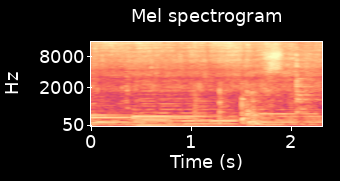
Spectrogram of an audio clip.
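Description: Chopped shallots frying in the oil left from searing steak: a steady, close sizzle and crackle with a few sharper spatters, loud and continuous, no talking.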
